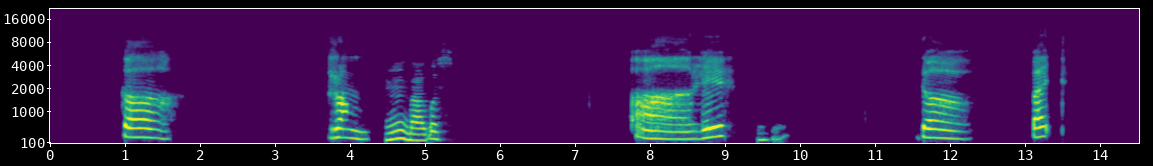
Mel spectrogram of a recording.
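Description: A woman speaks slowly and clearly through an online call, reading out words in short phrases.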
